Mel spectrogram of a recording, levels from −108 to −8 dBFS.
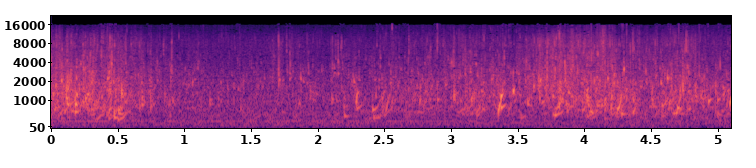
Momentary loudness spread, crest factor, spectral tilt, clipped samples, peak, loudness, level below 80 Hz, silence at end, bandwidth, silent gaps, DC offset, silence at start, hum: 11 LU; 20 dB; -1 dB/octave; under 0.1%; -20 dBFS; -39 LUFS; -74 dBFS; 0 s; 17 kHz; none; under 0.1%; 0 s; none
